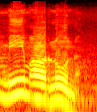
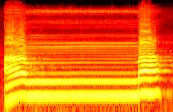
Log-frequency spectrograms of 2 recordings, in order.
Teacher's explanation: میم اور نون پر خاص توجہ دینی ہے کیونکہ یہاں پر شد والی ٹھہراؤ کے ساتھ غنہ بھی ہو رہا ہے, تو غننے کی دیر بھی ایک مزید اس پر ایکسٹرا ہوگی.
